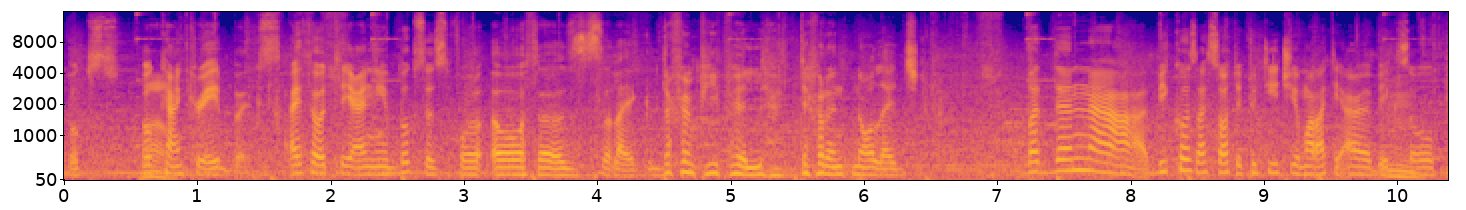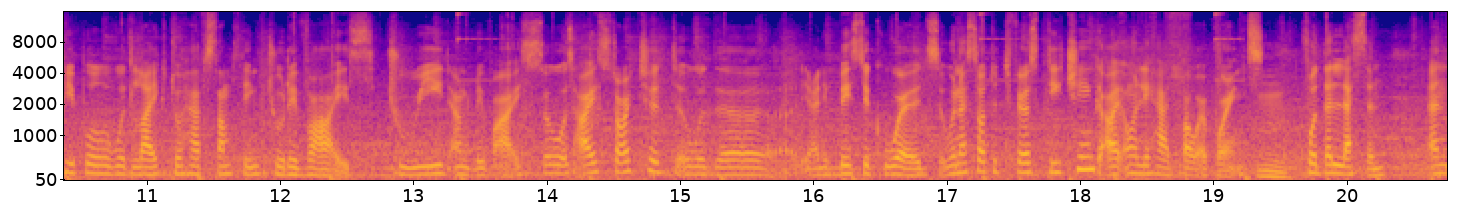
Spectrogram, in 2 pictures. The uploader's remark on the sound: Live from SIBF 2023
